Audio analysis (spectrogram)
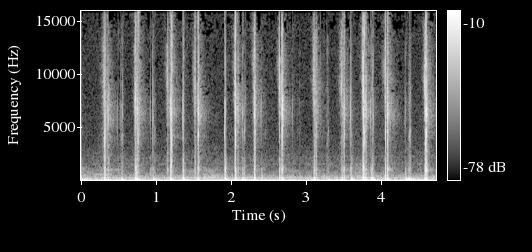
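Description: A small, hollow plastic Nintendo Switch game case with a printed cover, apparently still shrink-wrapped, is held in both hands and tapped and scratched with long fingernails. A quick, irregular series of sharp, dry clicks and bright crinkly scrapes sounds over a soft low thump, each tap dying away almost at once.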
